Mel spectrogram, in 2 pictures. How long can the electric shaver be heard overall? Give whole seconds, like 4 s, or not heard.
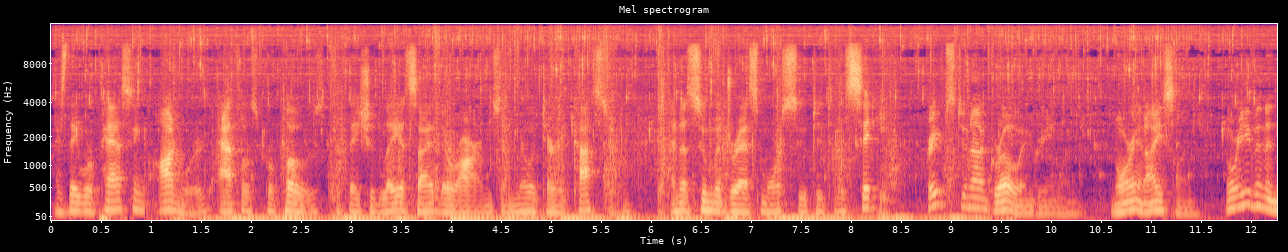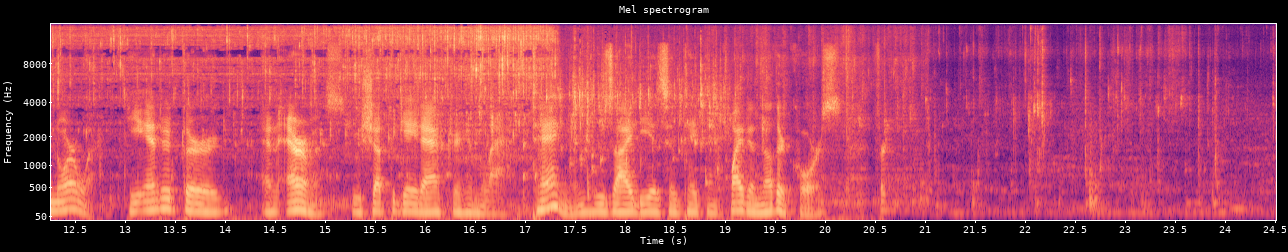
not heard.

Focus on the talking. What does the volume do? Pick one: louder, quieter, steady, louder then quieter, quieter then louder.
steady.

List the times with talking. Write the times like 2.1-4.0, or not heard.
0.0-20.6.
